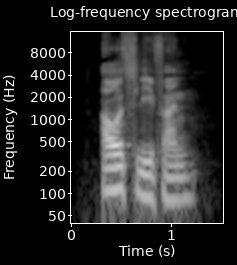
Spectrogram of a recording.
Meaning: 1. to deliver, to distribute 2. to extradite 3. to roll out
- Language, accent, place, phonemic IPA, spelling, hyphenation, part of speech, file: German, Germany, Berlin, /ˈʔaʊ̯sliːfɐn/, ausliefern, aus‧lie‧fern, verb, De-ausliefern.ogg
